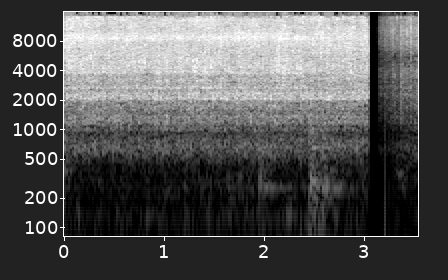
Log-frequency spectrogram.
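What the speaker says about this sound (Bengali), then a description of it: "বেগুন ভাজাটা বসিয়ে দিয়েছি, বেগুন ভাজাটা হচ্ছে" Eggplant slices sizzle steadily in oil in a pan, a loud, even, hissing fry that cuts off abruptly near the end.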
